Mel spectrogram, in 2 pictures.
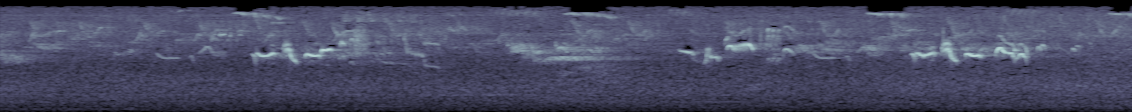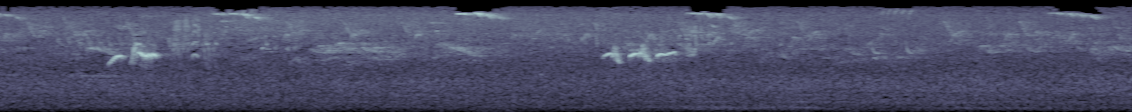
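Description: Wild birds calling in a natural ambience: short bouts of quick, warbling chirps come every few seconds, with a thin high down-slurred note repeating about every three seconds over a steady background hiss.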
